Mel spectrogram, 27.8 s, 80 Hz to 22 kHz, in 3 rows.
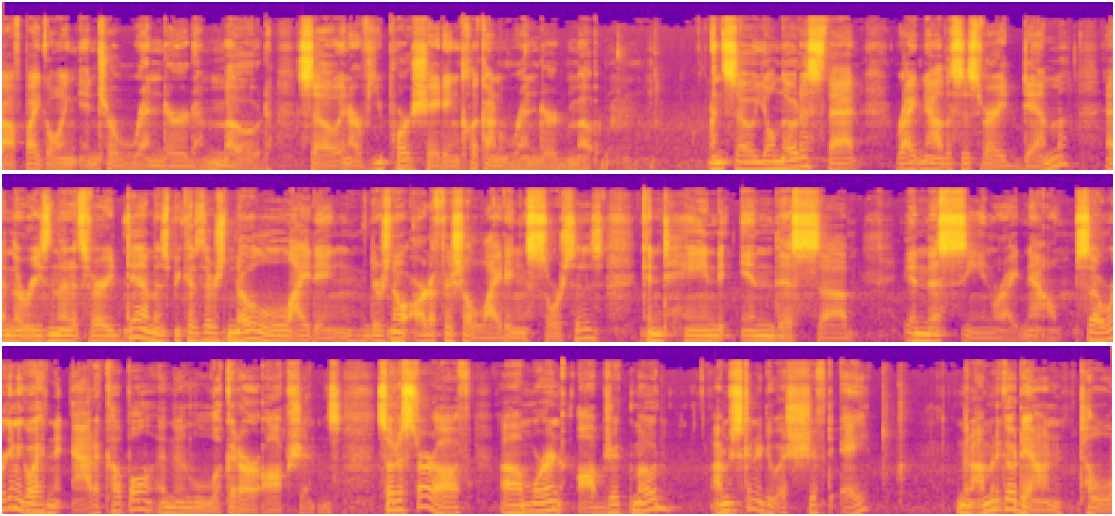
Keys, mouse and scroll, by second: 3.4 click, 4.4 middle click, 12.3 middle click, 25.8 shift+a.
